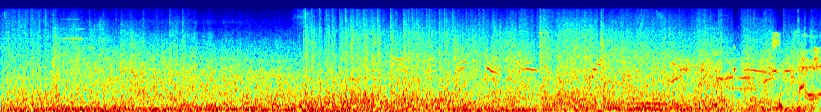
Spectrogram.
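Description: Dense, loud gunfire and explosions from a Company of Heroes multiplayer battle, a continuous barrage of overlapping shots and blasts that fills the whole stretch with no pause.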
